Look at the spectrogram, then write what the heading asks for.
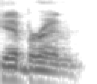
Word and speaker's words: Gibran: I think it's It's Gibran. Okay, so it is Gib. Gibran. Okay, good. Because I want to make sure I'm not getting it wrong and doing the Jeff pronunciation.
